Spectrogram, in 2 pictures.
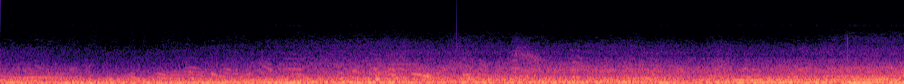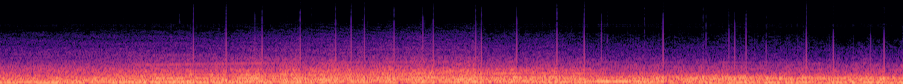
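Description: A tractor engine roars loudly as it pulls a heavy load.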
